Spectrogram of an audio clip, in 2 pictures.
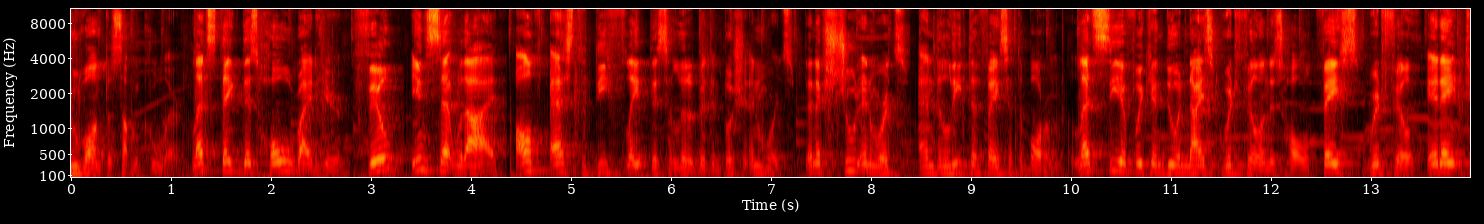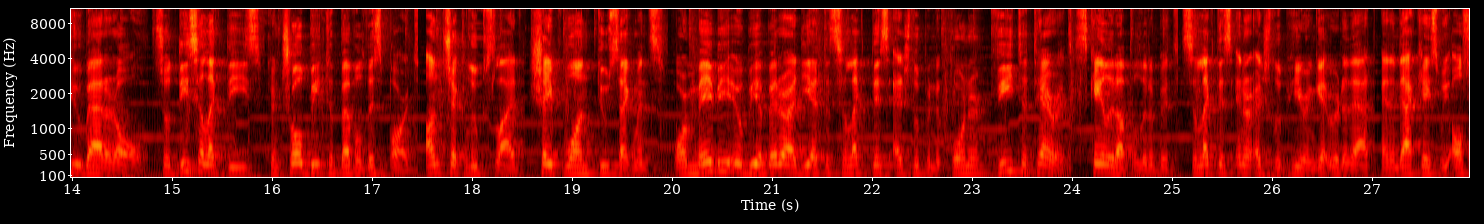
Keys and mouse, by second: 0.3-1.1 middle drag, 1.1 1, 1.1 shift+s, 1.5 middle click, 2.3 middle click, 2.5 shift+middle drag, 2.7 ctrl+z, 2.9 f, 3.1 middle click, 3.4 i, 4.3 z, 6.9 click, 9.9 ctrl+s, 9.9 click, 9.9 z, 9.9 a, 10.6 middle drag, 12.4-13.0 drag, 13.5 drag, 13.9 z, 14.0-14.3 drag, 14.4 z, 14.5 middle click, 14.7 c, 15.9 z, 15.9 ctrl+b, 17.7-18.7 drag, 19.5 middle click, 19.6 z, 19.9 shift+click, 19.9 shift+1, 20.5 middle click, 20.7 z, 21.1 z, 21.5 middle click, 22.1 click, 22.2 middle click, 22.4 middle click, 22.8 click, 22.9 middle click, 23.9 shift+s, 25.0 ctrl+z, 25.0-27.0 typing, 25.1 alt+shift+click.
